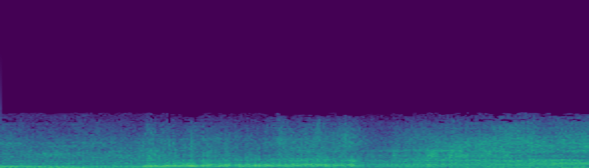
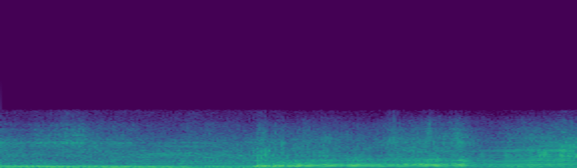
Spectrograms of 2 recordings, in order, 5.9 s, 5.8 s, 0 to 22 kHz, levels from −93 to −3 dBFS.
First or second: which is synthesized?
first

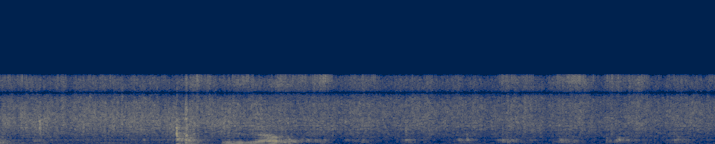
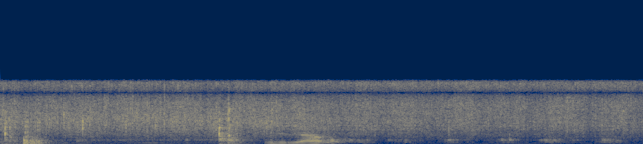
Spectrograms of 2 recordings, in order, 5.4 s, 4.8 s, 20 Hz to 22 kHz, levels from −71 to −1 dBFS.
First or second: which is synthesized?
first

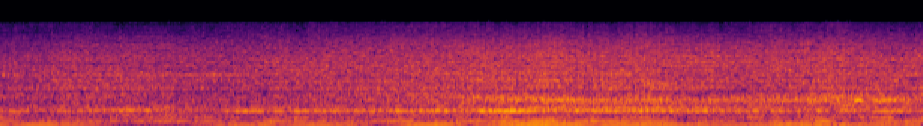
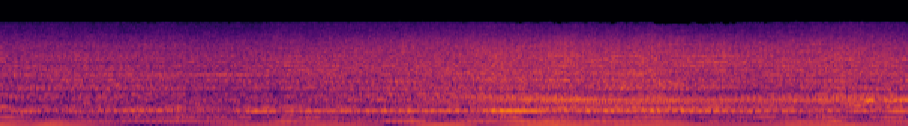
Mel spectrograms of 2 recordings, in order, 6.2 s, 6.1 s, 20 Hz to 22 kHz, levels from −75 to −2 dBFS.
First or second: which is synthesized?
first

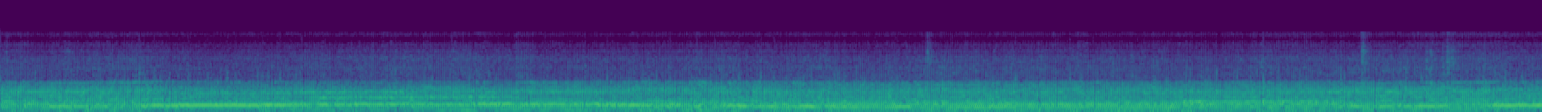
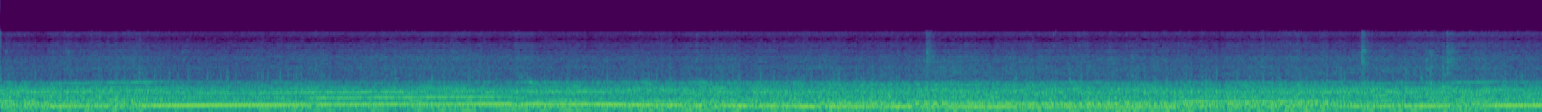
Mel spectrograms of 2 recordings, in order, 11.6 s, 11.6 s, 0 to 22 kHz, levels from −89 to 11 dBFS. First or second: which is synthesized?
first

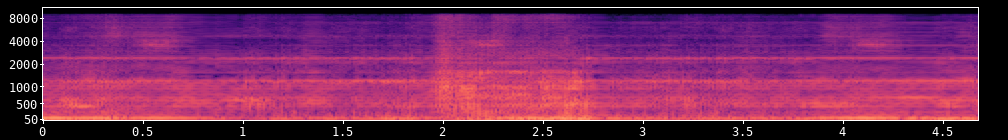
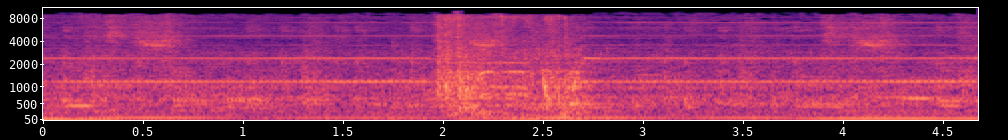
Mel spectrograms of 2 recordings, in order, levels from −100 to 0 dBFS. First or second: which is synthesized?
first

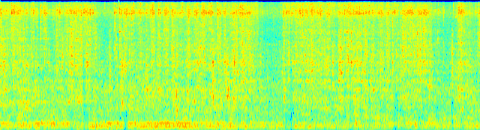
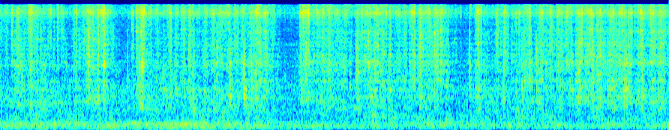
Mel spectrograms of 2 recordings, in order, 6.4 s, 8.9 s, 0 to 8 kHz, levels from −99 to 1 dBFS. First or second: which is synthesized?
second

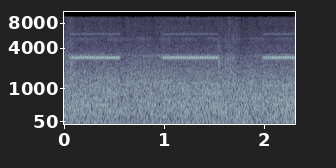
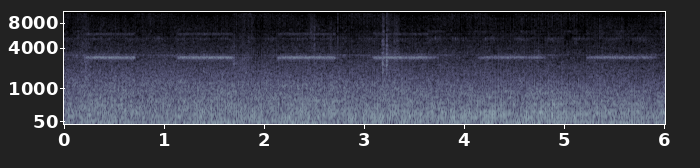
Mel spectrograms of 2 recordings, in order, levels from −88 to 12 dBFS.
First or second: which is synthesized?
second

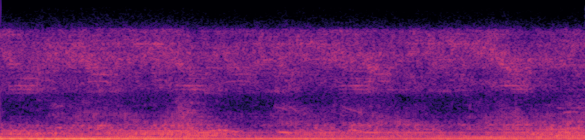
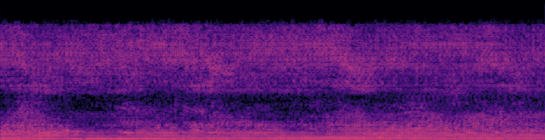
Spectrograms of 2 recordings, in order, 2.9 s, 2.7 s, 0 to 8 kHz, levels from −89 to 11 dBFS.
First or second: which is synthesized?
second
